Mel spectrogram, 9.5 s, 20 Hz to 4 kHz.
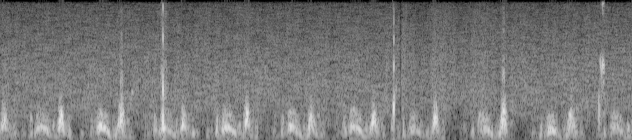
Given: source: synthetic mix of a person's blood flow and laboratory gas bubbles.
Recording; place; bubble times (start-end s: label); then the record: Doppler ultrasound of blood flow; precordium
2.40-2.50 s: bubbles
5.87-5.95 s: bubbles
8.96-9.08 s: bubbles
From the record:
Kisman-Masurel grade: 123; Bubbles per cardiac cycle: 1 to 2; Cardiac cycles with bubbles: 10 to 50%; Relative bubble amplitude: loud (0.450 to 0.775); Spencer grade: 2 (many but less than half of the cardiac periods contain bubble signals, singularly or in groups); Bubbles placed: only in the low amplitude regions of the cardiac cycle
